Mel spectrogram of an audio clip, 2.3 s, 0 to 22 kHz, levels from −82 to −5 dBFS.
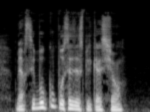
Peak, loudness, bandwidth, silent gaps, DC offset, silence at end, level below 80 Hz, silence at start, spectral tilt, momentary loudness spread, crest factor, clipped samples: -4 dBFS; -19 LUFS; 14.5 kHz; none; under 0.1%; 0.4 s; -42 dBFS; 0.25 s; -6.5 dB/octave; 7 LU; 16 dB; under 0.1%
